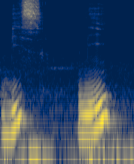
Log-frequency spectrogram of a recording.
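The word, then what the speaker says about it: بسم: Ici on a un ba kasra sin scoun bis. Le scoun on rappelle permet de prononcer uniquement le son de la lettre. D'accord ? Bis mi donc mim kasra bismi et là on a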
